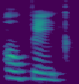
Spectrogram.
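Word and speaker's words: opaque: इसका प्रोनाउंसिएशन है ओपेक।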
